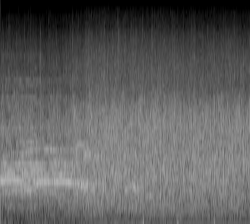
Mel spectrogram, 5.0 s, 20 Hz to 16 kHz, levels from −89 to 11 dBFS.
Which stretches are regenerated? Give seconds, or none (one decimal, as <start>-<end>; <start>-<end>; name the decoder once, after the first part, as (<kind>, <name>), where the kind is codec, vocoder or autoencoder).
none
